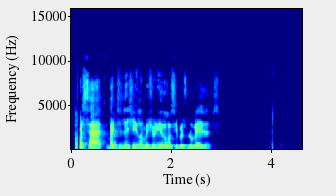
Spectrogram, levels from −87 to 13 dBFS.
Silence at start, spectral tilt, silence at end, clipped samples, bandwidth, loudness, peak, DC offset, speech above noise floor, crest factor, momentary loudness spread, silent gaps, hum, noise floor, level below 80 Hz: 0.1 s; -2 dB/octave; 1.7 s; under 0.1%; 10.5 kHz; -33 LUFS; -12 dBFS; under 0.1%; 50 dB; 24 dB; 9 LU; none; none; -84 dBFS; -86 dBFS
